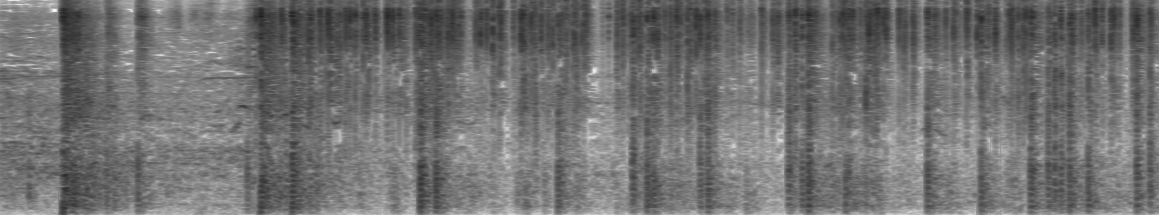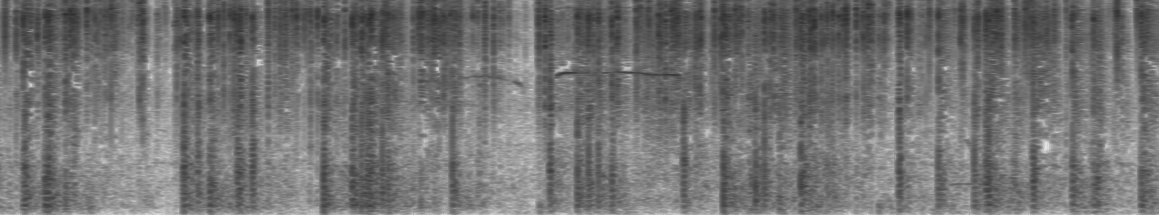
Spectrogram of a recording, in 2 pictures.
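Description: Fireworks crackle and bang repeatedly outdoors.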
